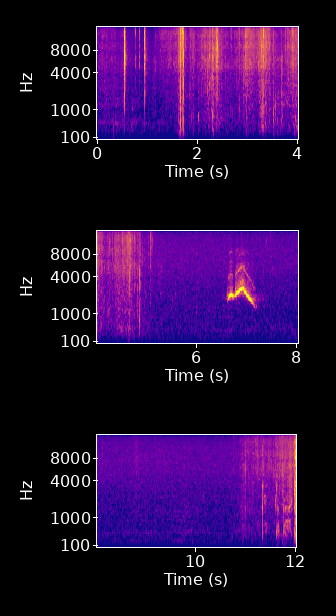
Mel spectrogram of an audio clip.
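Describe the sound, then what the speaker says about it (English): A single short rising-and-falling whistle rings out once midway, fairly clear against a quiet outdoor background with scattered rustling and clicks. "There's whistles coming from all over the place over here"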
